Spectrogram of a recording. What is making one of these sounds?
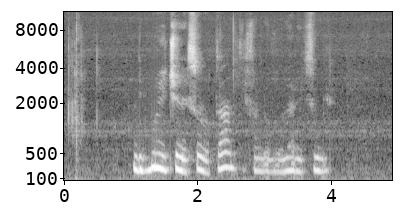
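A boy speaks softly and close by.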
